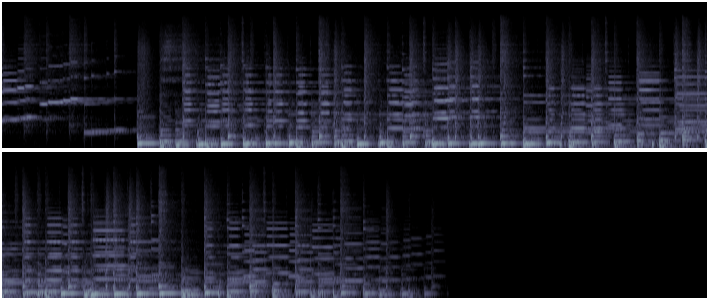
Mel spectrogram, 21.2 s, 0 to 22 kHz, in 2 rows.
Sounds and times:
Music: 0:00.0 - 0:17.3.

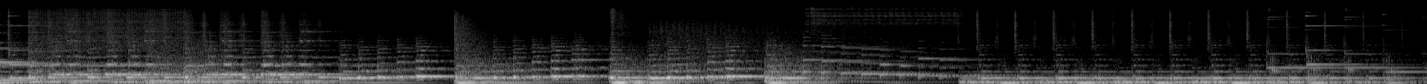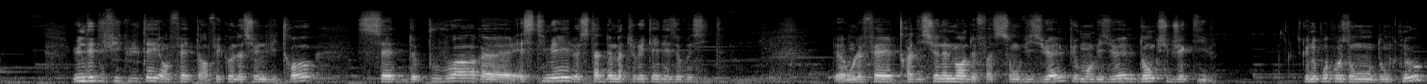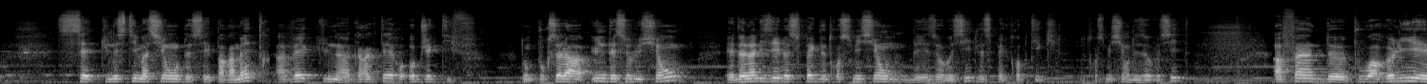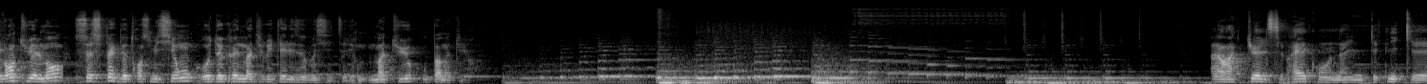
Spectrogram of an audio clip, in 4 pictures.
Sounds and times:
Music: 0:00.0 - 0:57.0
Speech: 0:15.0 - 0:21.6, 0:22.6 - 0:26.4, 0:27.2 - 0:28.6, 0:29.2 - 0:40.5, 0:41.3 - 0:47.6, 0:54.9 - 0:57.0.

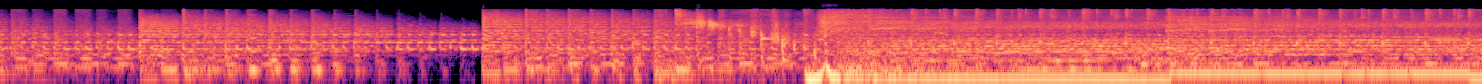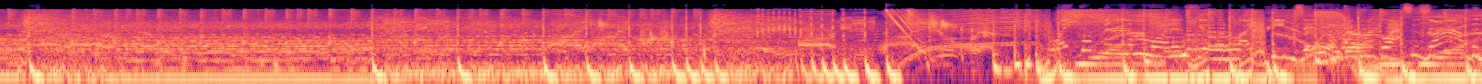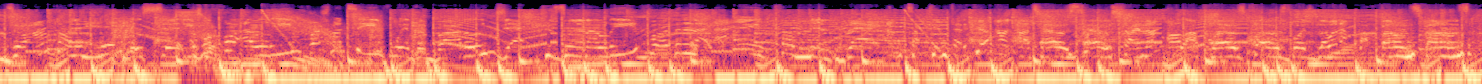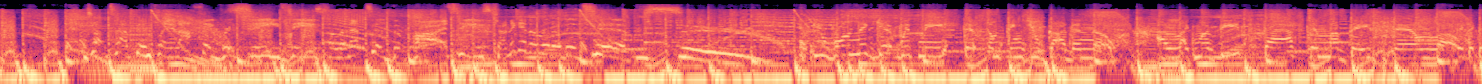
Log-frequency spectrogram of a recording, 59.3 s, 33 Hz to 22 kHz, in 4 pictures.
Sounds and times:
Dubstep: 0:04.8 - 0:59.2.

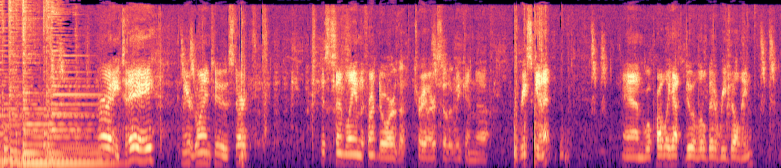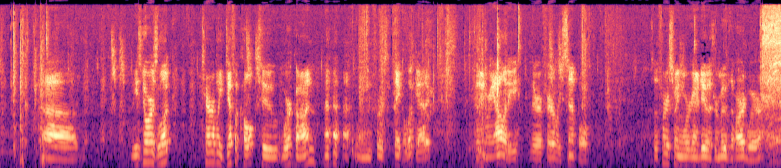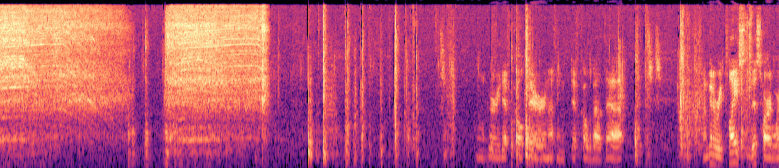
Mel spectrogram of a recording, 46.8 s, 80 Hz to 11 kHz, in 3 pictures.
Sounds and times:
Speech: 0:02.0 - 0:05.0, 0:06.4 - 0:11.0, 0:12.4 - 0:15.1, 0:16.5 - 0:17.2, 0:18.2 - 0:19.1, 0:19.7 - 0:24.3, 0:25.1 - 0:27.4, 0:28.7 - 0:30.9, 0:40.8 - 0:43.8, 0:45.3 - 0:46.8.

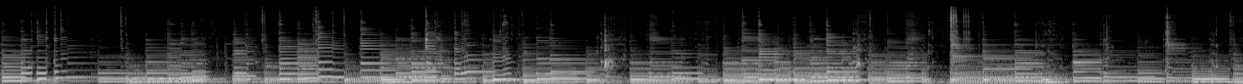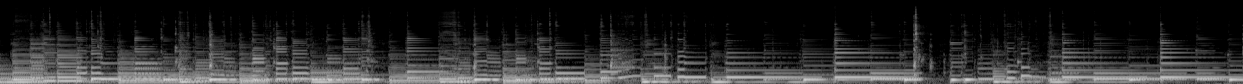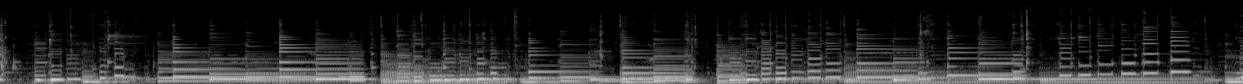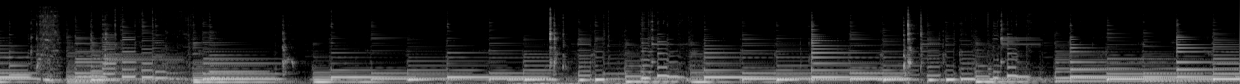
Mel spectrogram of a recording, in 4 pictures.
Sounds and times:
Acoustic guitar: 0:00.0 - 0:49.6.

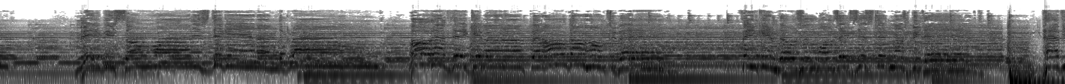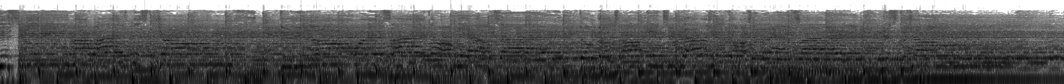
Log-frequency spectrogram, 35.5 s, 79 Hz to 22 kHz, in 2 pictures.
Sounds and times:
Grunge: 0:00.0 - 0:35.4.

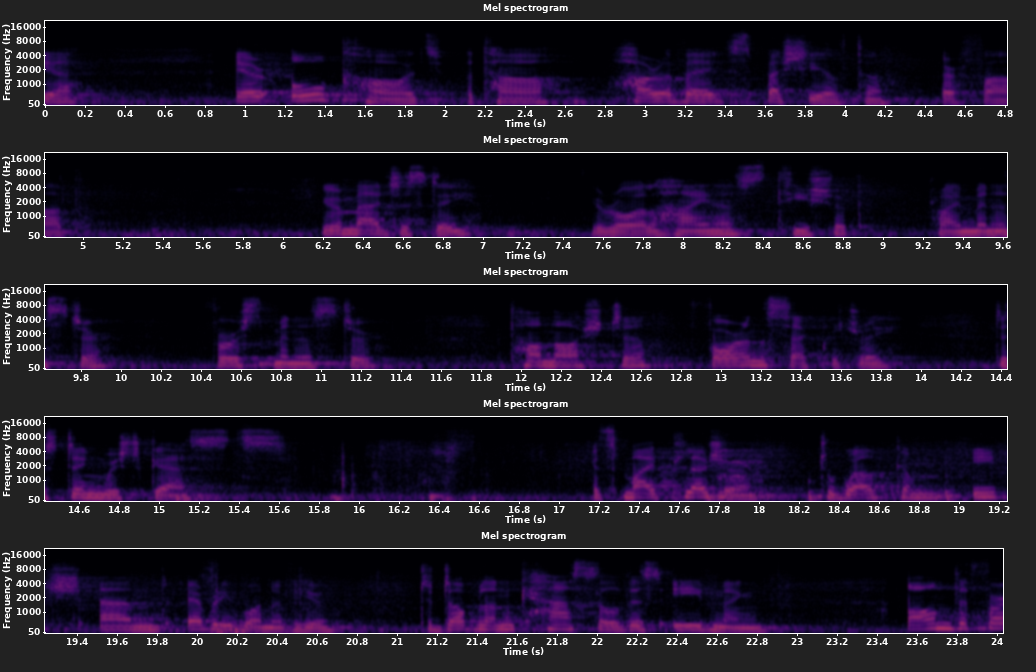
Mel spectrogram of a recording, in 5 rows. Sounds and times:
Female speech, woman speaking: 0:00.0 - 0:00.3, 0:01.0 - 0:05.1, 0:06.2 - 0:11.4, 0:12.0 - 0:15.7, 0:17.2 - 0:24.0
Narration, monologue: 0:00.0 - 0:24.0.

